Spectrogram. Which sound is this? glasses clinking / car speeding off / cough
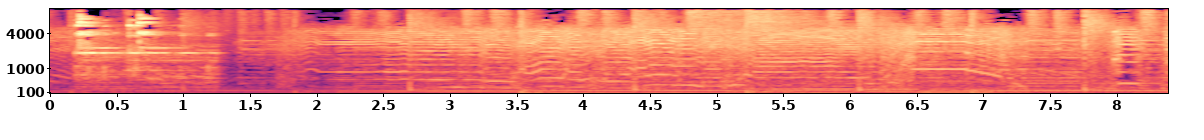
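glasses clinking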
